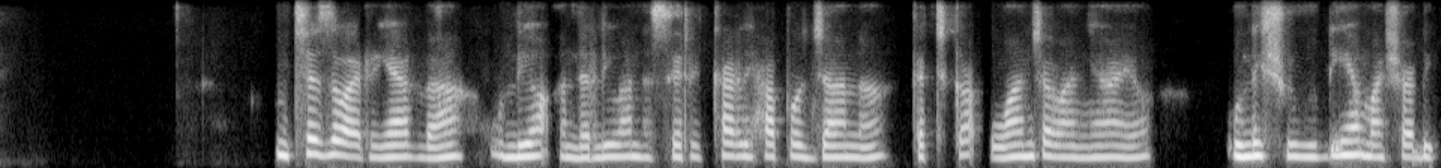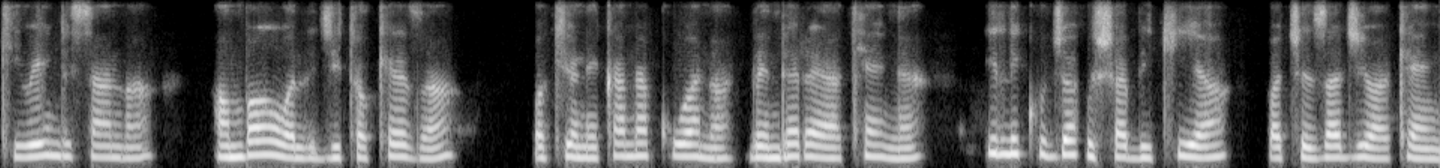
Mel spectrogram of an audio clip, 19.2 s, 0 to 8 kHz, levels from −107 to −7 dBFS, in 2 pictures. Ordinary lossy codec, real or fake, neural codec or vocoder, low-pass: Opus, 16 kbps; fake; codec, 16 kHz, 0.8 kbps, ZipCodec; 7.2 kHz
